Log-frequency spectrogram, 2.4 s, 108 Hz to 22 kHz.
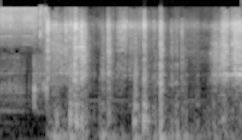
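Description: Cordless drill driving a screw into a 3D-printed plastic part. The motor starts about half a second in and runs in short uneven spurts.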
